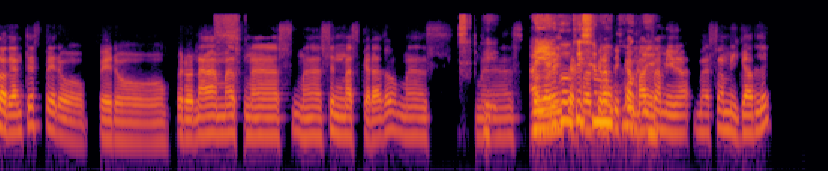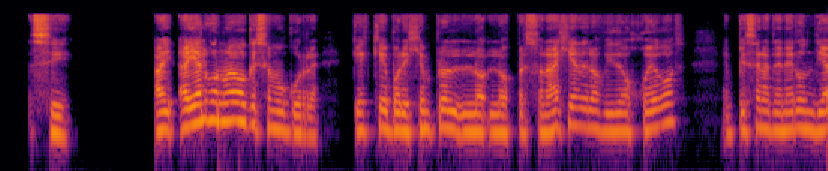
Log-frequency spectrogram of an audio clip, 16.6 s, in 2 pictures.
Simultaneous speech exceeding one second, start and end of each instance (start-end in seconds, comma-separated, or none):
4.8-6.6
